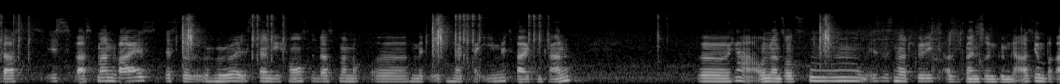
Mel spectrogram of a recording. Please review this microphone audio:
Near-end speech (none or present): none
